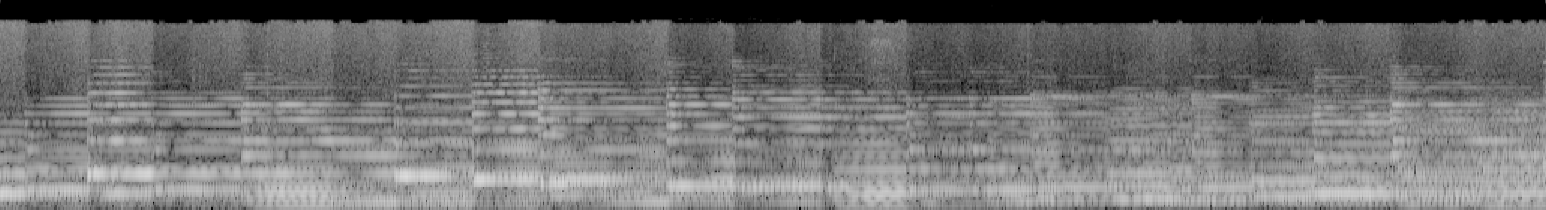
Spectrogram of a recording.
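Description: A Petrof grand piano played live in an improvisation: chords and a melody with notes left ringing over low bass notes, at a steady level.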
